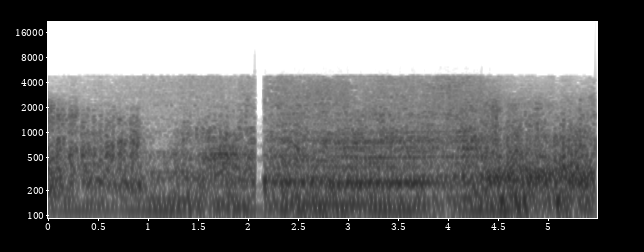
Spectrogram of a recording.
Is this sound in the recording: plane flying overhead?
yes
